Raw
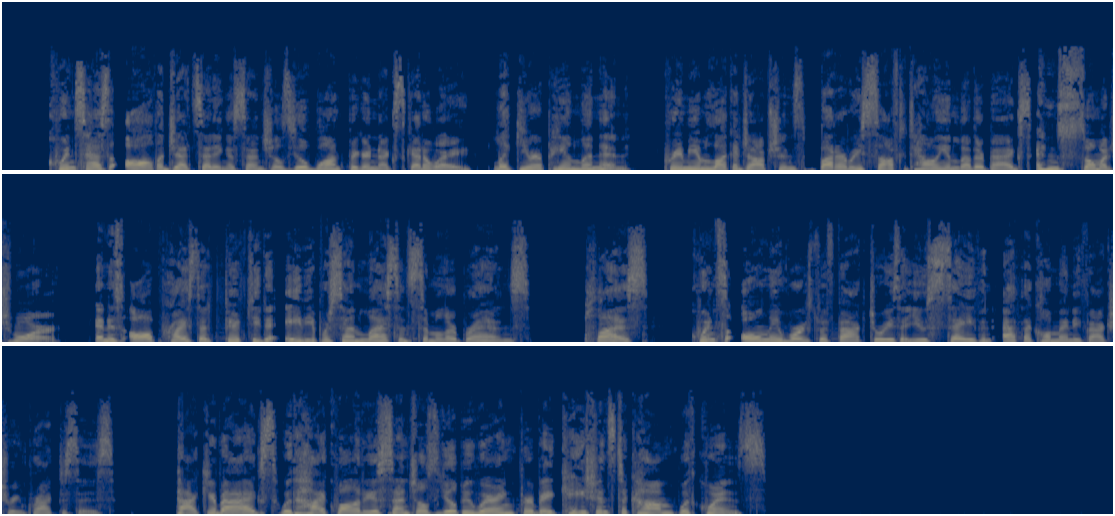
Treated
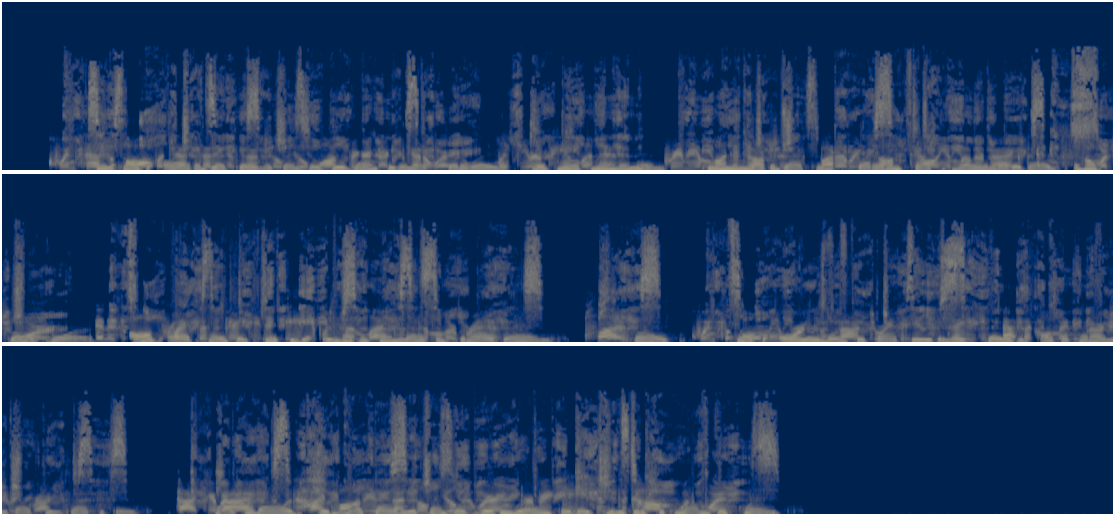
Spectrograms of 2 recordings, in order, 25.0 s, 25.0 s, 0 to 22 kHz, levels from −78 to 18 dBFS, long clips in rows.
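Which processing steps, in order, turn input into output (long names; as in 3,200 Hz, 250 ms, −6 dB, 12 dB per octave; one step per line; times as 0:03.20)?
in parallel at +1 dB: brickwall limiter −25 dBFS, peak gain reduction 10 dB
on the sum: high-pass filter 250 Hz 12 dB per octave
three-band delay without the direct sound mids, highs, lows 100/280 ms, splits 710/2,700 Hz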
